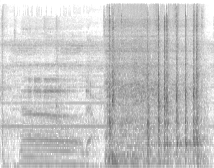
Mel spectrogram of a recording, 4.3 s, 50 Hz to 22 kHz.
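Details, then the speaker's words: C3 Corvette driver's power window: a brief, steady, smooth electric whir from the window motor, which is confirmed good. The wiring is fine too; the fault is the switch, and the dry, rusty regulator is to be lubricated with WD-40. "it there is nothing wrong with that motor we know that motor is good so motor's not the problem wires are not the problem it is the switch"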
